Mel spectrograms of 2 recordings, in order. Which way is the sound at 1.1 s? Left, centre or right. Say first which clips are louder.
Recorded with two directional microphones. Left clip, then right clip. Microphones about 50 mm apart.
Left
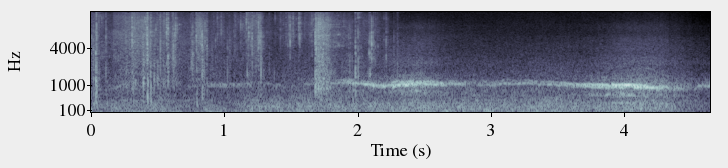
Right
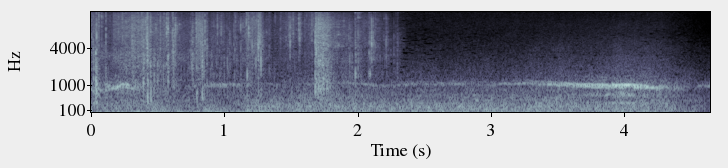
Right 1 dB; right.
